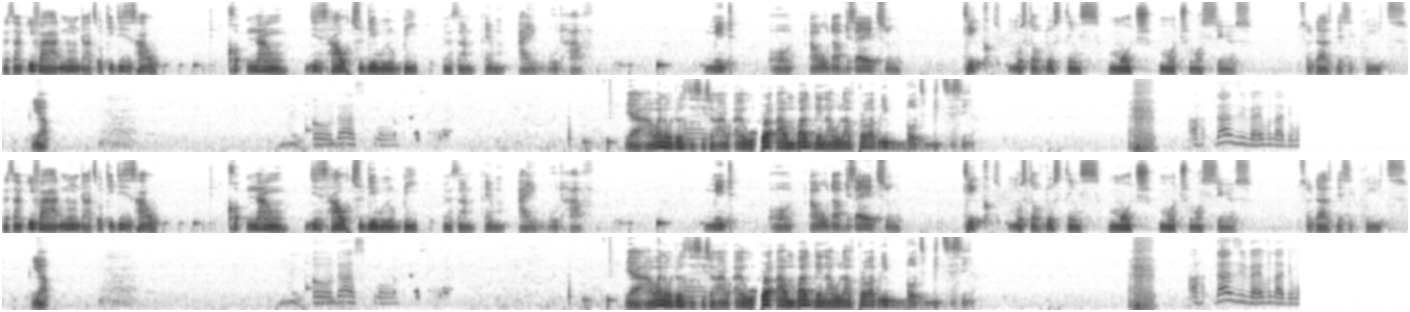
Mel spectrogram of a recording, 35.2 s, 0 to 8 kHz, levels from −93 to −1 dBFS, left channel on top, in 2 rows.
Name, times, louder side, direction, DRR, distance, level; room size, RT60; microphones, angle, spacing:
voice 1, 0.0-2.0 2.4-2.5 2.8-5.2 5.5-7.4 8.2-8.3 8.8-9.2 9.6-11.2 12.0-15.6 16.2-17.6 17.9-18.2 18.8-19.2 21.0-21.8 23.1-23.2 24.8-29.7 31.7-32.0, right 1 dB, 5° right, 0.3 m, -31 dB
voice 2, 21.5-22.5 26.1-26.4 32.4-33.8, right 4 dB, 60° right, 1.3 m, -42 dB
head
